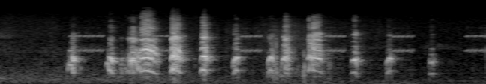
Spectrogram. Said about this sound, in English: Chickens take the bus. As a matter of fact, there was a chicken on the bus.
